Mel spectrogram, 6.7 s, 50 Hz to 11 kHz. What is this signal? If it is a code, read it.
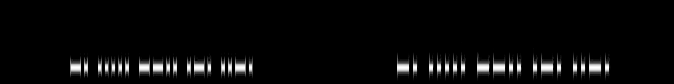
Morse code, heard as a keyed tone, about 36 wpm, 700 Hz. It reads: N5ZRF N5ZRF
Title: Speed Racing - USA 1x3 Call Signs 30wpm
